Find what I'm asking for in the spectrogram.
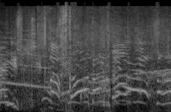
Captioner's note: yells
